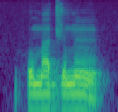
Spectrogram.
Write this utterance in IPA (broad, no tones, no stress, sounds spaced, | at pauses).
h o m a d͡ʒ ə m œ̃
